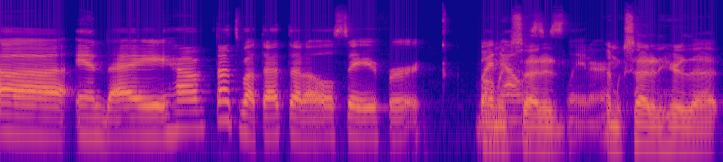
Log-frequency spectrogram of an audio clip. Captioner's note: click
